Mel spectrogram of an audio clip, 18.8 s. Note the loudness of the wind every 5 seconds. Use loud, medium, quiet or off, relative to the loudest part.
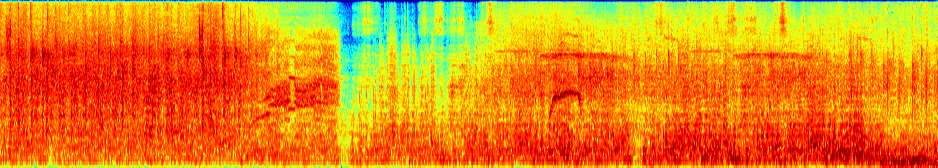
quiet, medium, loud, loud.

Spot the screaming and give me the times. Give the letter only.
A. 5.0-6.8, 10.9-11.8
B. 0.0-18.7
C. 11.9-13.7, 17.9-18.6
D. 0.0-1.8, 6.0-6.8
A.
